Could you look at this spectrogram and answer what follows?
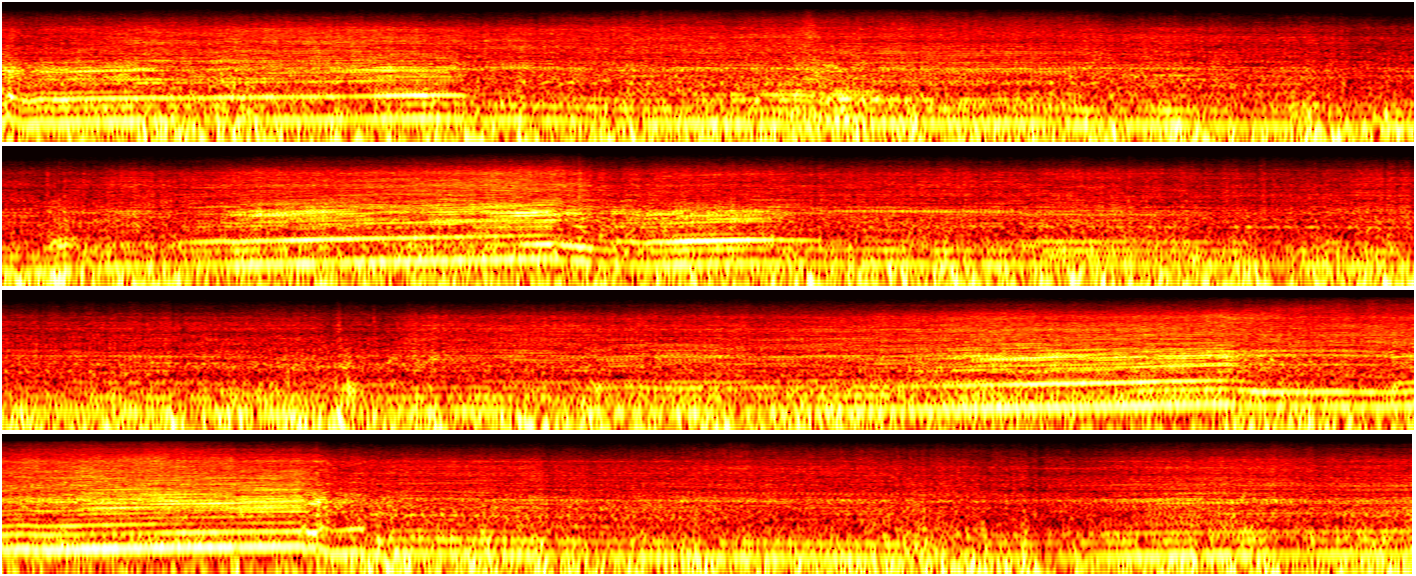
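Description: BMW GS adventure motorcycle engine pulling through the gears on a winding road. Its pitch rises under throttle and drops back at each shift or roll-off, several times, over a steady low drone.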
